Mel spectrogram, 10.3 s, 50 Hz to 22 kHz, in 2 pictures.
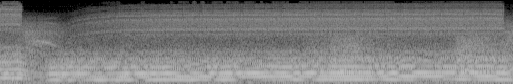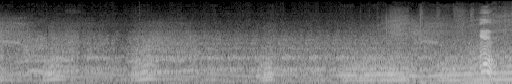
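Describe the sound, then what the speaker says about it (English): Porsche race cars in the Gran Turismo 2 racing game at Grand Valley, one spinning out: a steady, loud harmonic engine drone with wavering pitch and skidding tire squeal, continuous throughout. "Oh, the other Porsche spun out."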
